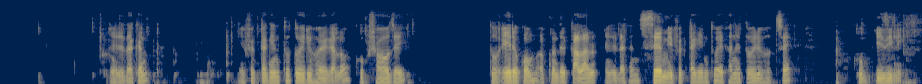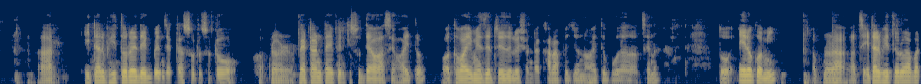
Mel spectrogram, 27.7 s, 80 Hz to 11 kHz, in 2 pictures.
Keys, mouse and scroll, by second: 2.4 alt+scroll down 1, 3.0 alt+scroll up 1, 11.5-11.9 alt+scroll up 2, 17.8 alt+scroll up 10, 17.8-19.7 alt+scroll down 1, 20.1 alt+scroll down 1, 22.1 alt+scroll down 2, 23.4-25.1 alt+scroll up 1, 25.1 alt+scroll down 1.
